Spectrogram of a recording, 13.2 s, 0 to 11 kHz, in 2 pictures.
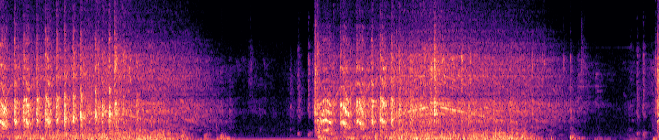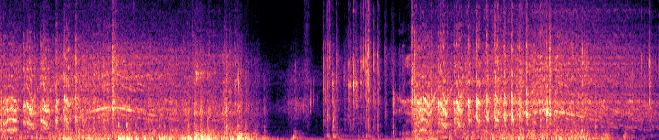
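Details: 2009 Nissan Navara diesel with loss of power and erratic shaking, check-engine light off, still faulty after a flush and filter changes. Three rough start-up bursts with a lumpy beat around 200 per minute; stuck injectors diagnosed.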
